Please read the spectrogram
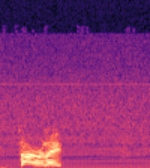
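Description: A brief voice sound with a wavering pitch about a third of a second in, then a steady electrical hum on the tape's audio through the gap between commercials.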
